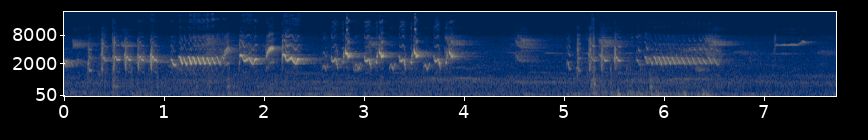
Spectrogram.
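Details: Lively sooty-headed bulbul song meant to draw rivals into singing: a run of quick whistled and chirped phrases, short buzzy trills, a pause, then another chirping burst and a brief high note at the end.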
